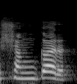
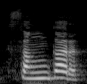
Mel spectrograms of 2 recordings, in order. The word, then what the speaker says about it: शंकर: देखिए, शंकर, संकर, दोनों में कितना अंतर आ रहा है। तो जो हमारा शुद्ध उच्चारण है वो क्या है, हमारा शंकर। शंकर में क्या हो रही है, हमारी जीवा तालु से टकरा रही है।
